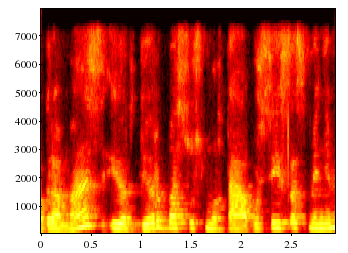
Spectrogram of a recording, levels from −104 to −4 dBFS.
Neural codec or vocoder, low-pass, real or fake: none; 7.2 kHz; real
